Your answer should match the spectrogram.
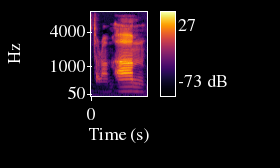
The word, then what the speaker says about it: Thuram: Is this pronounced Turam, and which Turam is this? – This is Marcus Thuram.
